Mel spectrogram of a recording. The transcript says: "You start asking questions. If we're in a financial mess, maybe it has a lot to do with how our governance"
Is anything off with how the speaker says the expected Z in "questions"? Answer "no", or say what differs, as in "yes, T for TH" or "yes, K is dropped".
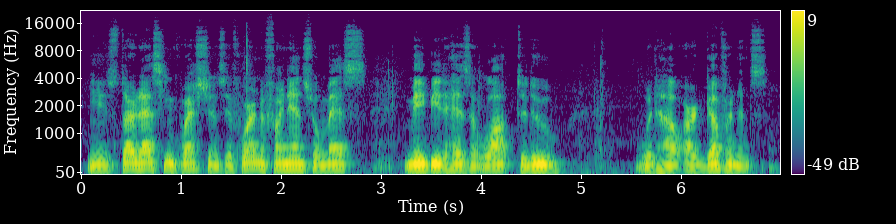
no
